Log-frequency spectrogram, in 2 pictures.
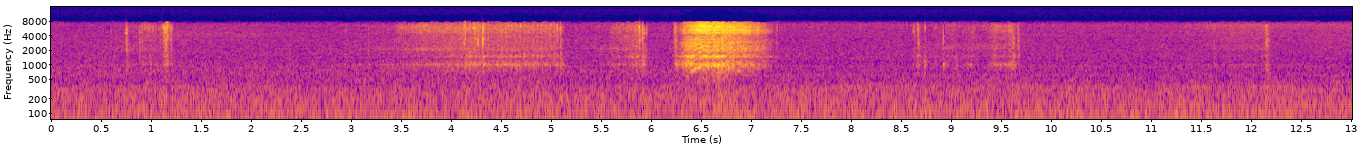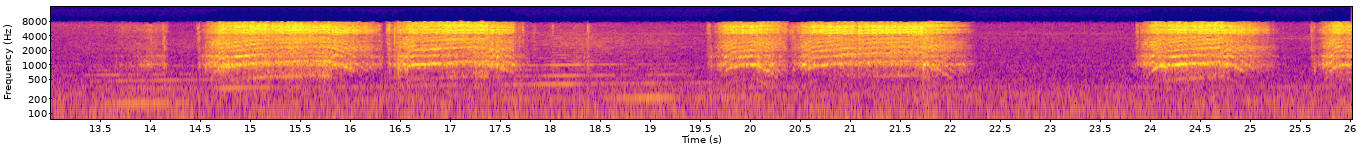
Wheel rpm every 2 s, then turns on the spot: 0, 0, 10, 20, 0, 0, 0, 80, 90, 10, 100, 10, 70.
4-6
